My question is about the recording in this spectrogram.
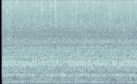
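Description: Aquarium equipment running: a steady hum with a continuous wash of moving, bubbling water.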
